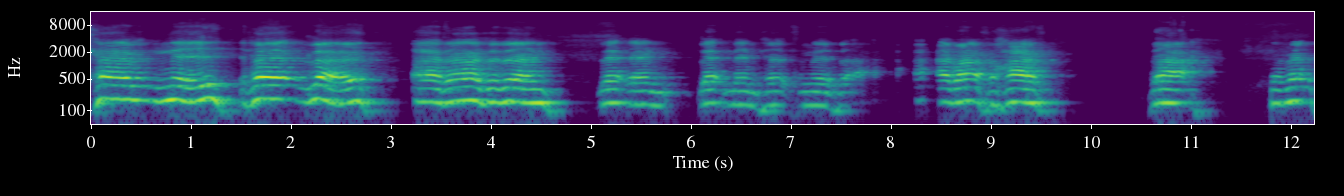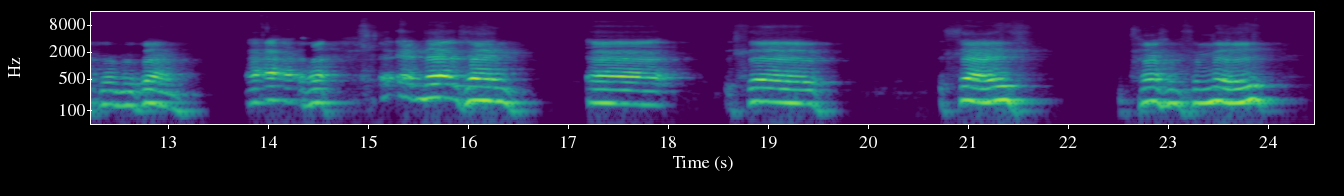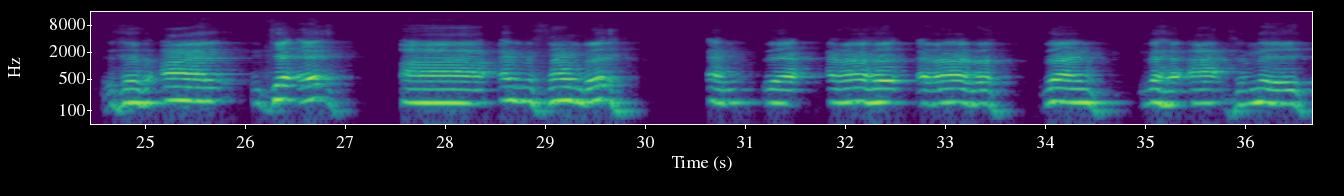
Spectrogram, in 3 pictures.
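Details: Man with dystonia, a rare neurological disorder; severely slurred speech began overnight after a night out in May 2008, aged 24; speech never recovered and has worsened; hands also impaired; treated with botox injections; dysarthria due to dystonia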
